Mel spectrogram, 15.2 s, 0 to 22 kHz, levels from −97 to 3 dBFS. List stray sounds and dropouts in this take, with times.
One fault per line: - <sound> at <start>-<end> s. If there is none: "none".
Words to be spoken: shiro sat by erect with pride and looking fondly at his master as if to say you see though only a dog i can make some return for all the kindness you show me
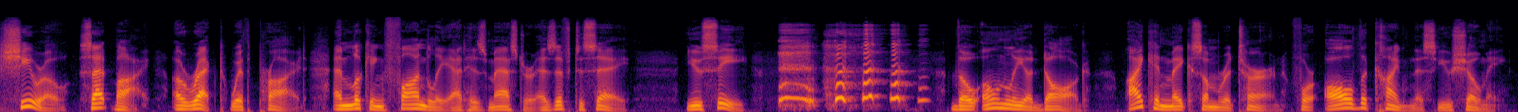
- laugh at 7.8-9.3 s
